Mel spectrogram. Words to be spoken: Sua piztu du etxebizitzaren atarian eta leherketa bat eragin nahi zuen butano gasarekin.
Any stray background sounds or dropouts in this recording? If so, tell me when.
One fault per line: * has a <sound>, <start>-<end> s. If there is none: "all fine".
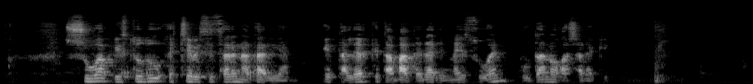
* has a thud, 6.5-6.8 s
